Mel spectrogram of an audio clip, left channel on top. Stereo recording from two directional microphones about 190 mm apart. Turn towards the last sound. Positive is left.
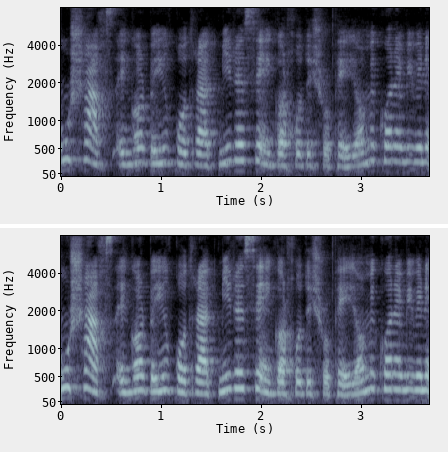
turn(degrees=-50)  # may be behind; listen again after turning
